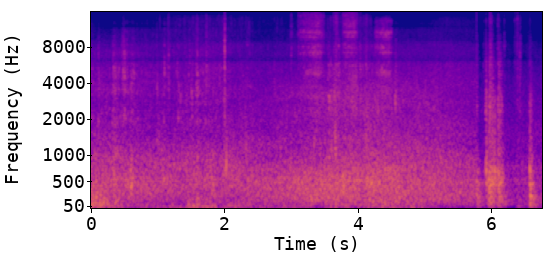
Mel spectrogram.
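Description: Shallow water sloshes and laps close by.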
